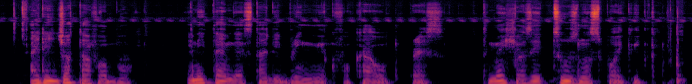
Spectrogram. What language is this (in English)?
Nigerian Pidgin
